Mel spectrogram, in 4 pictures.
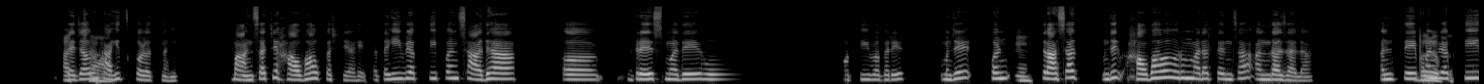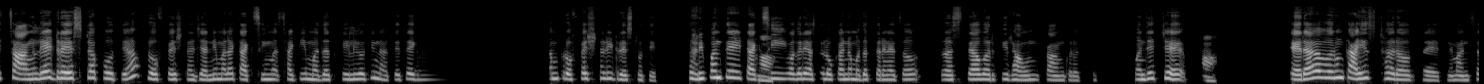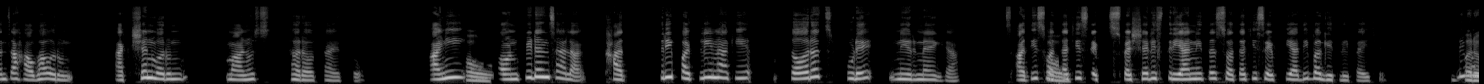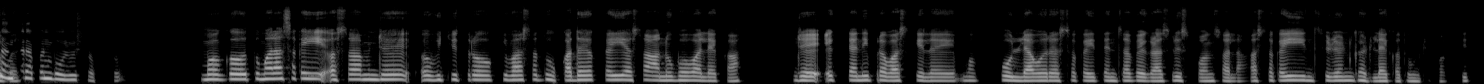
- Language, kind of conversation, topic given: Marathi, podcast, एकटी असलेली व्यक्ती दिसल्यास तिच्याशी बोलायला सुरुवात कशी कराल, एखादं उदाहरण देऊ शकाल का?
- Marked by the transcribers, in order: distorted speech; other background noise; in English: "ड्रेस्ड अप"; static; in English: "ॲक्शनवरून"; in English: "कॉन्फिडन्स"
